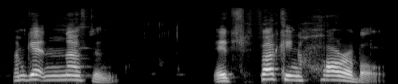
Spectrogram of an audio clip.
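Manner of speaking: put-on American accent. Complaining about getting nothing from the YouTube chat: put-on American accent. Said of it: "I'm talking in a fucking American accent".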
